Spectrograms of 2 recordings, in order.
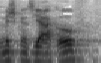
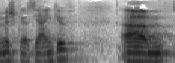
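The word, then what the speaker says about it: Mishkenos Yaakov: There's one opinion I believe in the Achronim of the Mishkan's Yaakov, or as I've been taught to pronounce it, the Mishkan's Yankiv.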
